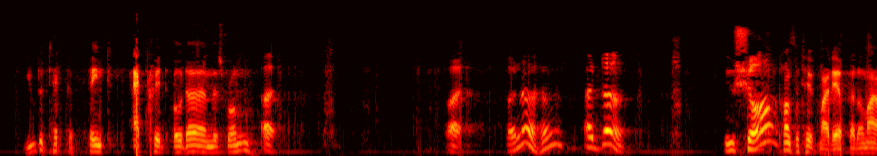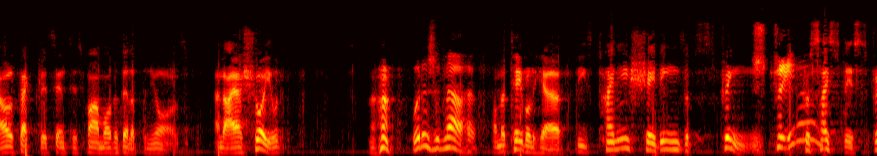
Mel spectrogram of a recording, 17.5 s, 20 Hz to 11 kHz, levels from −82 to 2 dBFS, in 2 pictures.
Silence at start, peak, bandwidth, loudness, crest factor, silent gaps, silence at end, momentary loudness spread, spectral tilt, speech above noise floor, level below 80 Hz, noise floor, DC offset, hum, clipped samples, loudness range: 0.25 s; -10 dBFS; 7.8 kHz; -31 LUFS; 22 dB; none; 0 s; 14 LU; -5.5 dB/octave; 40 dB; -66 dBFS; -72 dBFS; under 0.1%; none; under 0.1%; 7 LU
